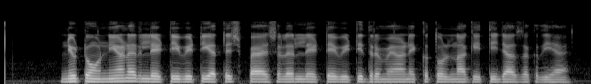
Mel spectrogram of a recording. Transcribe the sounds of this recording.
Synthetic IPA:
njuːʈoːnɪjəːnɾɪleːʈɪːʋɪʈiːət̪eːspɛːʃəlɾɪleːʈɪːʋiʈiːd̪əɾmɪjaːnɪkt̪ʊlnaːkiːt̪iːd͡ʒaːs̬əkd̪iːɦɛː

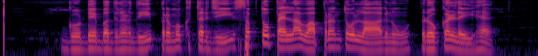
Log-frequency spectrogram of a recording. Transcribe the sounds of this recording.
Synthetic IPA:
ɡoːɖeːbəd̪ləɳd̪iːpɾəmʊkʰt̪əɾd͡ʒiːsəb̚t̪õːpɛːlãːʋaːpɾənt̪õːlaːɡnũːɾoːkəɳləiːɦɛː

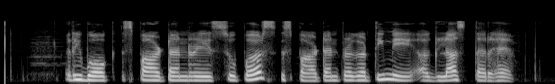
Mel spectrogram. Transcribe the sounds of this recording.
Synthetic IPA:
ɾibɔːkspaːɾʈənɾeːsːupəɾsspaːɾʈənpɾɐɡəɾt̪imẽɐɡlast̪əɾɦɛː

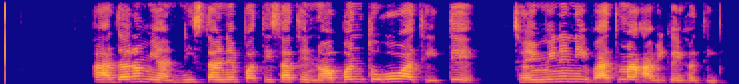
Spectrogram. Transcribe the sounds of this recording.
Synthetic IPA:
ad̪əɾmjanːisanepət̪isat̪ʰenəbənt̪ũɦoʋat̪ʰit̪e | d͡ʒəjminniʋat̪mãʔaʋiɡəiɦət̪i

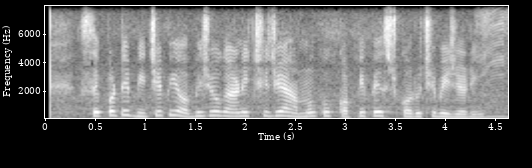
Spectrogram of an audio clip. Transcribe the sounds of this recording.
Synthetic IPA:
sepɔʈebid͡ʒepiɔbʱid͡ʒoɡaɽ̃it͡ʃʰid͡ʒeamɔŋkukɔpipesʈkɔɾut͡ʃʰibid͡ʒeɽi

